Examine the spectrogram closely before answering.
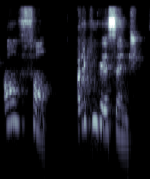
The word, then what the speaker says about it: enfant: A primeira se escreve EN, a segunda se escreve AN, mas eu pronuncio da mesma forma, nas duas sílabas. Enfant. Lembrando que o T aqui é o final. Não tem som de nada em francês.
